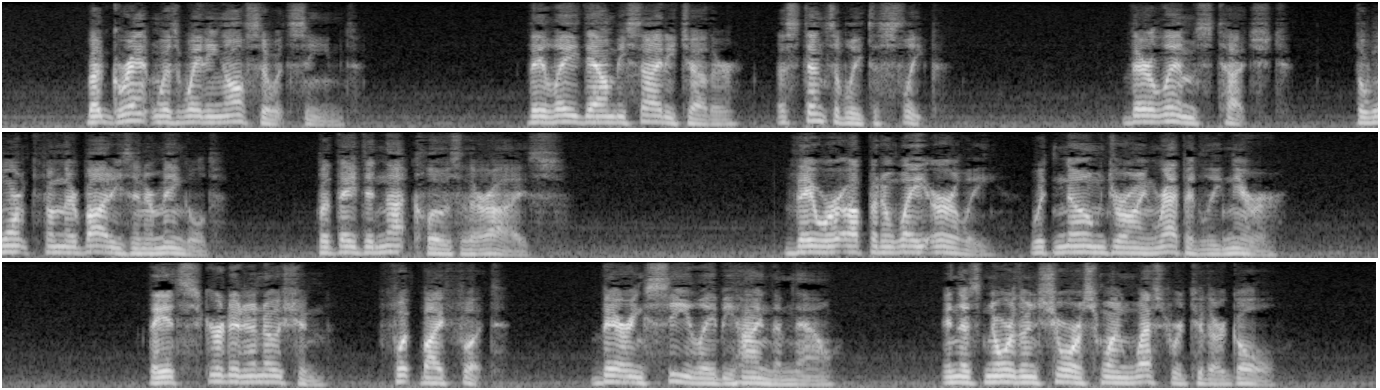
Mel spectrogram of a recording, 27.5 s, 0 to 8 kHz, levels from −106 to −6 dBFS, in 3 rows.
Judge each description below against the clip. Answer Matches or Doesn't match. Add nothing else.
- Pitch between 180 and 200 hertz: Doesn't match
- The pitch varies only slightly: Doesn't match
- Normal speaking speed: Matches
